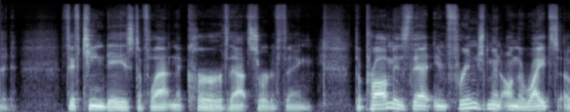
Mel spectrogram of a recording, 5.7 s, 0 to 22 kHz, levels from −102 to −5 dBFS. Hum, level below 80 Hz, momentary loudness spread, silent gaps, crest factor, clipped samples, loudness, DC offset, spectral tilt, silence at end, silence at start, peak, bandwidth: none; -46 dBFS; 15 LU; none; 16 dB; under 0.1%; -21 LUFS; under 0.1%; -6.5 dB/octave; 0 s; 0 s; -6 dBFS; 18.5 kHz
